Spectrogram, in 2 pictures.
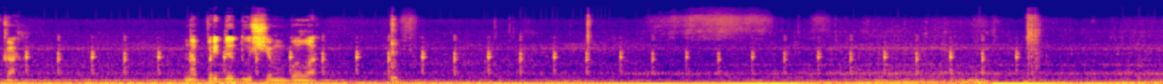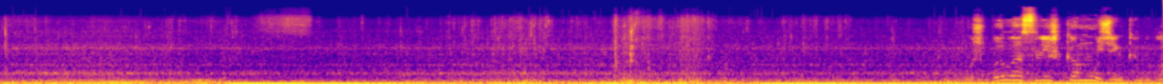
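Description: A vehicle engine rumbles low and steady while driving.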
